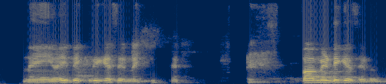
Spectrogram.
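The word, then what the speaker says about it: palmitic: एल भी होता है ना, एल एक्चुअली साइलेंट होता है उसमें, है ना, PAL, मैंने एल लिखा नहीं, उसमें एल एक्चुअली पढ़ते उसको पामेटिक है, लेकिन वही है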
